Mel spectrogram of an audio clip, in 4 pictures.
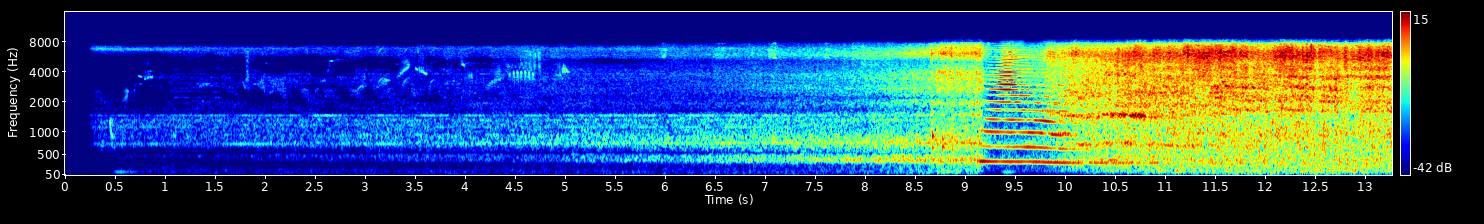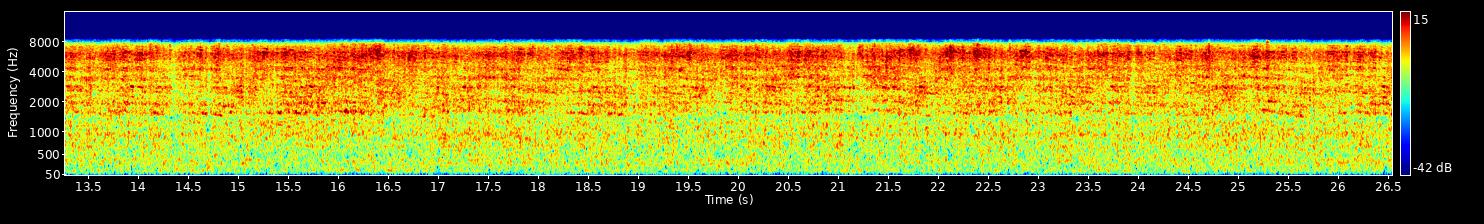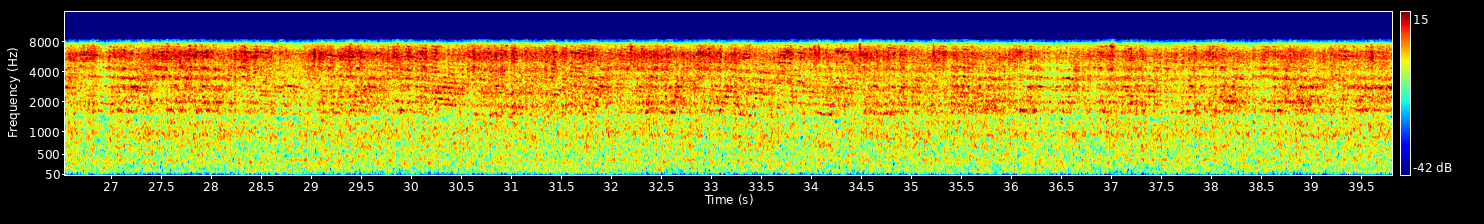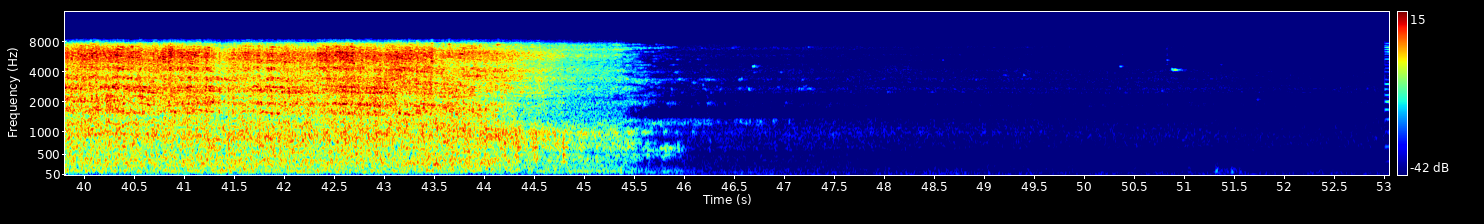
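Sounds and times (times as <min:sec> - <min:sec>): freight train passing: 0:00.9 - 0:51.0
train horn: 0:09.0 - 0:11.3.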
